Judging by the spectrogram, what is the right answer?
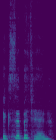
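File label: "exhibited", American English; pronunciations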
